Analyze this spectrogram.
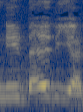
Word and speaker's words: Cnidaria: cylinder a tassel enter alta or Nigeria see is silent in need area needed year spelling is C and I da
